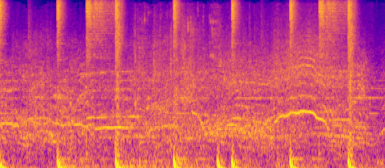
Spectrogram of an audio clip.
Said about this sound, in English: Check this out here, a crowd of shoppers rushing through the entrance at Eastland Mall in East Columbus this morning, knocking the doors right off their hinges. Extra police officers had to be called out to help with the crowd control here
